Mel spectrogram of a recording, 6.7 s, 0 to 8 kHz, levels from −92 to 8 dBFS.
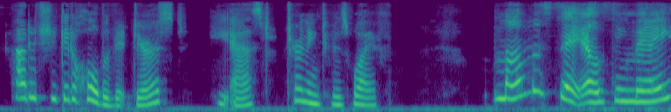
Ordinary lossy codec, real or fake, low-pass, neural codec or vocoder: AAC, 48 kbps; fake; 7.2 kHz; codec, 16 kHz in and 24 kHz out, 1.1 kbps, FireRedTTS-2 codec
